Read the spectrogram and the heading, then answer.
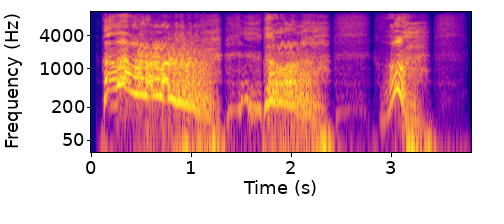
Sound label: Grunt Horselike, Grunts, groans, lifting, strain, male, straining with head shake; (human voice); Groaning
